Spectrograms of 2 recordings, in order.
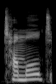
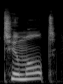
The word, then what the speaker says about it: tumult: I'm not sure why I mispronounced it as tumult instead of tumult, except that I'm not sure I've ever heard anyone else say the word. But I have heard the adjective form, tumultuous, as in, it's been a tumultuous week. So I was probably modeling the pronunciation a bit after the word I had heard, although I wasn't exactly saying it that way either.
